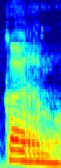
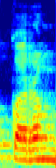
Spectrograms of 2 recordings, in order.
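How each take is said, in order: First: कर्म with a half r, kar-m, no vowel after r; the correct कर्म, r pronounced fast; right half r. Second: करम with a full r, three beats ka-ra-m; the mistaken करम, r given its own a; wrong full r. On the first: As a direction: say कर्म quickly, r swallowed into m. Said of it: "पर सही शब्द क्या है". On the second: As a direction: say करम with a vowel after र. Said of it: "अगर हम र पूरा लिखेंगे तो करम बोलेंगे". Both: Shown as a demonstration.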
